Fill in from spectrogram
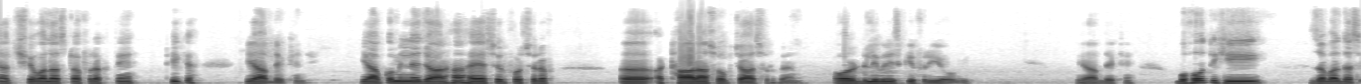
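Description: A man's voice: fairly high pitch, a little mellow, muffled recording. A man presenting goods as a shop seller, in a casual, demonstrative sales patter with repeated phrases. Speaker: fabric seller presenting stock. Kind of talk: casual product showcase sales talk. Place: indoor fabric shop with tiled floor.

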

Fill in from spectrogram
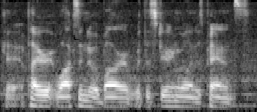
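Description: A man's voice: low-pitched, steady tone, fast talker, slight background noise, rough recording. A young man vlogging, casually telling lame jokes to the camera and chuckling at them. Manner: laid-back, chuckles at his own jokes.

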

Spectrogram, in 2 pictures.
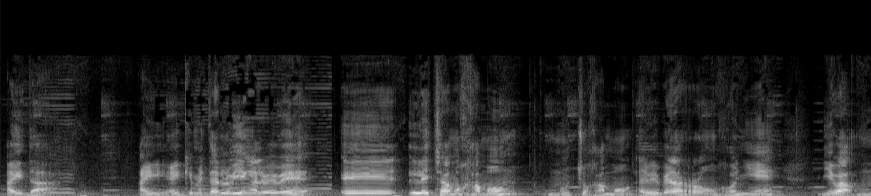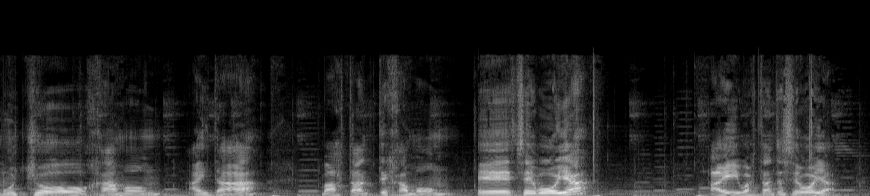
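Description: A man commentating a horror game for his viewers, joking and teasing, dropping to hushed suspense and then bursting into shrieks. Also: fairly high pitch, animated, normal speed, soft background music. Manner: swings between hushed suspense and sudden loud shrieks. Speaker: gaming youtuber. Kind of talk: excited let's-play commentary.

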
